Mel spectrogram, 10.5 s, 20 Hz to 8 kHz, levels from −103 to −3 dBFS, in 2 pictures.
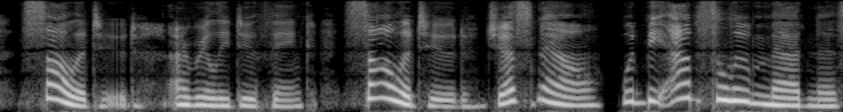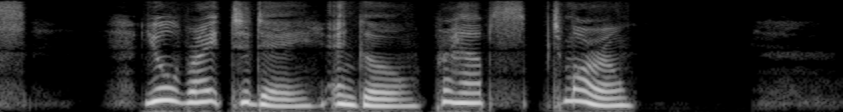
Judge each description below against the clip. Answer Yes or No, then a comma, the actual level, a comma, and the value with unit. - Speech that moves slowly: Yes, slow, 120 wpm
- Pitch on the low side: No, high, 215 Hz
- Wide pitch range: Yes, wide, 7.9 semitones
